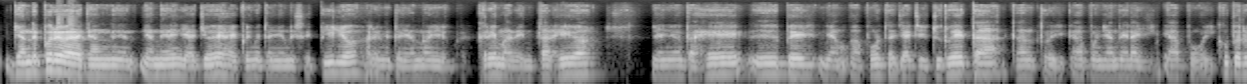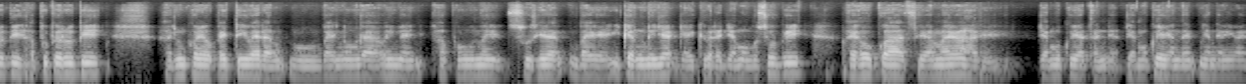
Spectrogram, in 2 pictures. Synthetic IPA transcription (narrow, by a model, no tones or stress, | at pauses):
d͡ʒand̪epoɾeβaeɾaaɲãnẽɾãĩd͡ʒad͡ʒoehaekoĩmẽt̪ãɲãnõj̃sepijoɦa̰ɾḛ̃met̪aɲãnõj | kɾemãðḛnt̪aɾɦeβa | d͡ʒaɲõnd̪aɦeɨpeɲaãpot̪ad͡ʒad͡ʒed͡ʒuɾuet̪at̪ãnt̪o̰apoɲãnd̪eɾãiapo̰ḭkʰupeɾupihapɨpeɾupihaɾeũkõɾẽopajt̪eiβaeɾabaenũŋɡaojmẽãpõŋũnõjsuseɾambaeikaŋũnõd͡ʒad͡ʒaekɨβa̰ɾad͡ʒamõŋɡusukihaeɦokʷaseamãẽβaɦaɾḛ | d͡ʒamokʷiat̪ad͡ʒamõkʷiaaɲãnd̪eɾãĩβaeɾa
